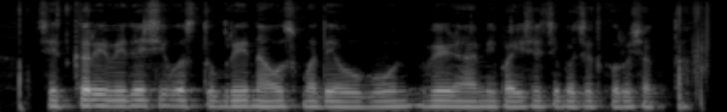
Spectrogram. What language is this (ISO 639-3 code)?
mar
